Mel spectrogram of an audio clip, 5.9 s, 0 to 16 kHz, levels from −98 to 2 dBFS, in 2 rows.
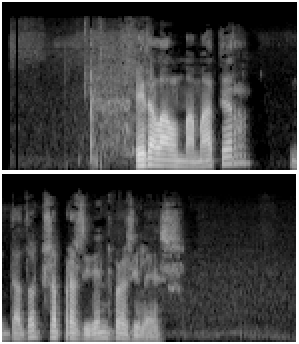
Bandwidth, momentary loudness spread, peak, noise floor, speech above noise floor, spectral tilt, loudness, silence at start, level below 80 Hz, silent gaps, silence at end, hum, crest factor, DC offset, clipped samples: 11 kHz; 22 LU; 0 dBFS; -62 dBFS; 41 dB; -5.5 dB/octave; -22 LUFS; 0.9 s; -58 dBFS; none; 1.2 s; none; 24 dB; under 0.1%; under 0.1%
